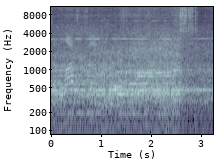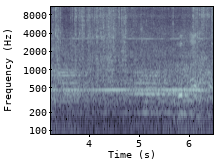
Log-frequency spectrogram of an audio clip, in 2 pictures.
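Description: A Hoover Rewind upright vacuum with its height set high deep-cleans carpet, a steady loud motor whir with scraping and rubbing as it is pushed back and forth, under an intermittent voice.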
